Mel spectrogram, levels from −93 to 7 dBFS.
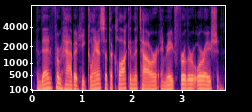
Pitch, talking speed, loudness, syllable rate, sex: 110 Hz, 250 wpm, -17 LUFS, 5.9 syllables/s, male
